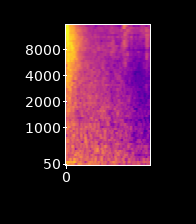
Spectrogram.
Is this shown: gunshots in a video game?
yes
